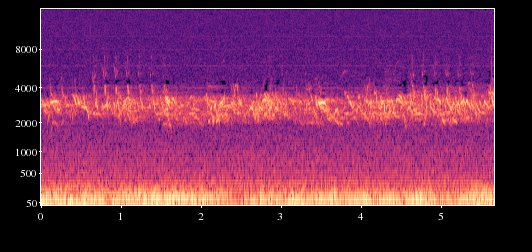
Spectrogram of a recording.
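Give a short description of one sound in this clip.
Rain falls steadily on wet pavement outdoors.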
